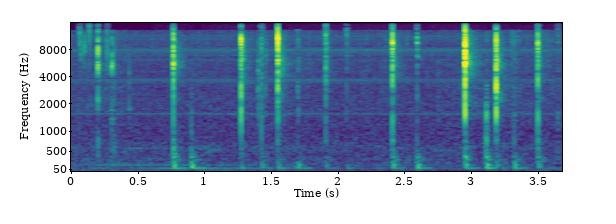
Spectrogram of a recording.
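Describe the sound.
Typing on a computer keyboard while writing out a short note: many quick, irregular plastic clicks with some sharper, louder keystrokes scattered through, alone without any voices.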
